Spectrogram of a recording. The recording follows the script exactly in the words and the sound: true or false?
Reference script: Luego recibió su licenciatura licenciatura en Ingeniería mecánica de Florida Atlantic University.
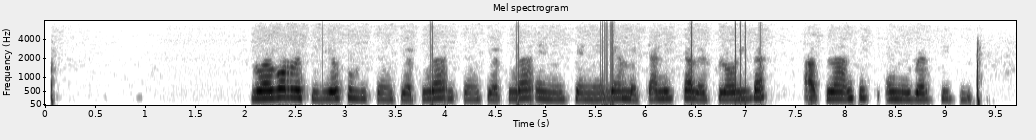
true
